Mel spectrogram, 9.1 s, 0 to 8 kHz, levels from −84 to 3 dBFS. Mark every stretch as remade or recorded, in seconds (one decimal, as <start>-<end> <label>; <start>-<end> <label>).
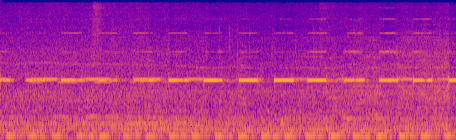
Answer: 0.0-6.6 recorded; 6.6-8.1 remade; 8.1-9.1 recorded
